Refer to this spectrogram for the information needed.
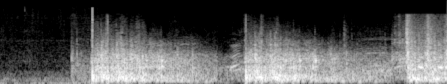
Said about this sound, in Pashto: دا په زابل مرکز کلات کې د افغان ځواکونو او وسلوالو طالبانو ترمنځ د جګړې ډزې دي.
